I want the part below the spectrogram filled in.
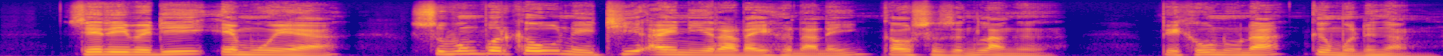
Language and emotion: Bodo, disgusted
